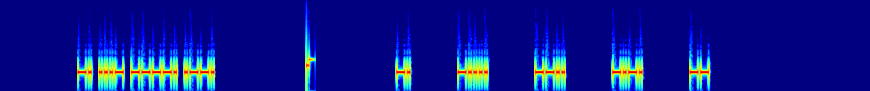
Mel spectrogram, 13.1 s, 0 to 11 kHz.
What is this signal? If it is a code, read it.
Morse code, heard as a keyed tone, about 32 wpm, spaced as for 15 wpm, 700 Hz. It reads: NV9P N6ZCM
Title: USA Call Signs - 6x Character Spacing - 30wpm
